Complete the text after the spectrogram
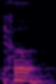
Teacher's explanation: तो इसमें इस तरीके से एस्परेट जो हा की ध्वनि निकालते हैं, सांस छोड़ने की प्रक्रिया जिससे हा की ध्वनि निकलेगी, एस्परेट्स।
